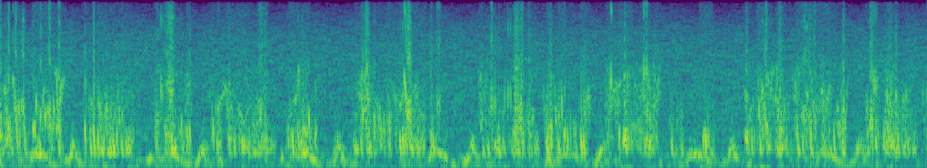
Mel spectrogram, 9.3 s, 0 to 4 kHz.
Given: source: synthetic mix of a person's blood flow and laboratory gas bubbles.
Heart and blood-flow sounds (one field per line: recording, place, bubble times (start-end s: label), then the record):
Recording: Doppler ultrasound of blood flow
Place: precordium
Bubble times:
0.00-0.67 s: bubbles
0.80-1.36 s: bubbles
1.52-1.94 s: bubbles
2.08-2.76 s: bubbles
2.84-3.19 s: bubbles
3.52-4.41 s: bubbles
4.76-5.93 s: bubbles
6.03-6.62 s: bubbles
6.68-6.85 s: bubbles
6.99-7.16 s: bubbles
7.41-8.51 s: bubbles
8.64-9.28 s: bubbles
From the record:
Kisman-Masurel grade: 444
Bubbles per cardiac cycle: continuous sound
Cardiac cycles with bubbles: 100%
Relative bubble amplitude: maximal (0.775 to 0.999)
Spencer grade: 4 (maximum detectable bubble signal sounding continuously throughout systole and diastole of every cardiac period, and overriding the amplitude of the normal cardiac signals)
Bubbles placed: only in the low amplitude regions of the cardiac cycle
